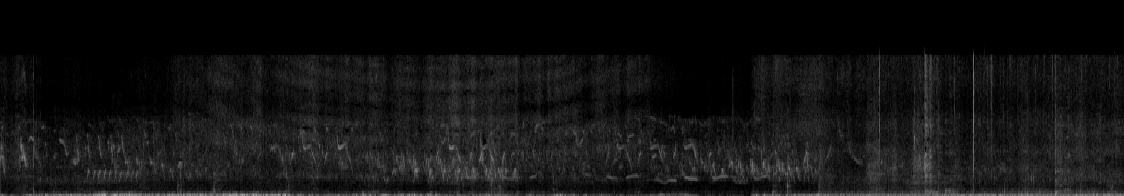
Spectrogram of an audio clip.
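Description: Small birds chirping and trilling at dusk, many short rising and falling calls, over a low rumble on the microphone that is loudest in the first few seconds. A few sharp clicks come near the end.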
